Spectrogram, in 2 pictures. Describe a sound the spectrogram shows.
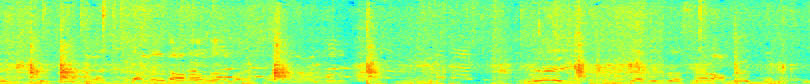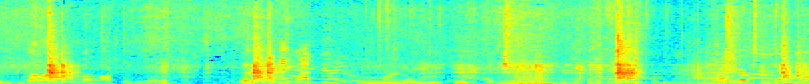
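A metal ladle scrapes and knocks inside a large pot.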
